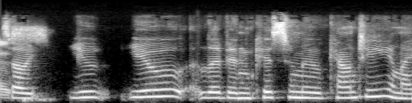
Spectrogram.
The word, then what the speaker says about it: Kisumu: that correct yeah so you you live in kisumu county am i saying that correctly yes we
